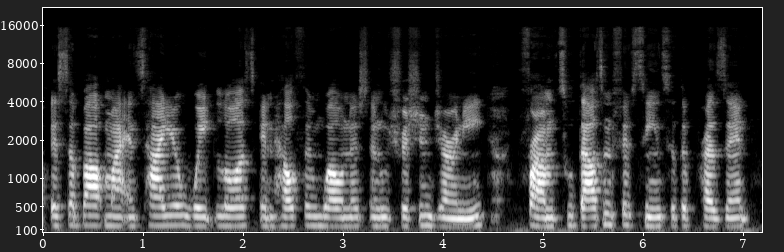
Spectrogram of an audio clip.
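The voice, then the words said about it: New York accent. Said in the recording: “you got a New York about. accent. ... She got that New York sound.”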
